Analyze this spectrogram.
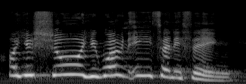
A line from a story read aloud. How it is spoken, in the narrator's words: he cried out as he walked away begrudgingly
